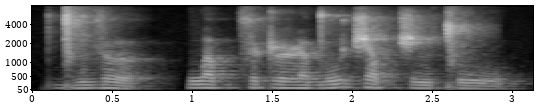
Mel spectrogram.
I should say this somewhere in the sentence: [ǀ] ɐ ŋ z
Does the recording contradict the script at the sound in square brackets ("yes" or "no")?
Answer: yes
